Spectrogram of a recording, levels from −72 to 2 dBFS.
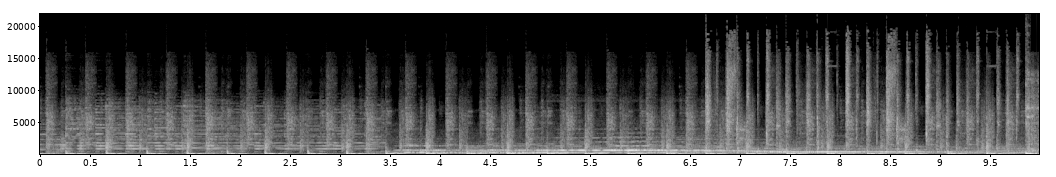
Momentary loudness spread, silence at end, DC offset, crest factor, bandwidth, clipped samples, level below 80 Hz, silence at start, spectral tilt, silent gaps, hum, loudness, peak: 4 LU; 0 s; under 0.1%; 12 dB; over 20 kHz; under 0.1%; -16 dBFS; 0 s; -4.5 dB/octave; none; none; -14 LUFS; 0 dBFS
